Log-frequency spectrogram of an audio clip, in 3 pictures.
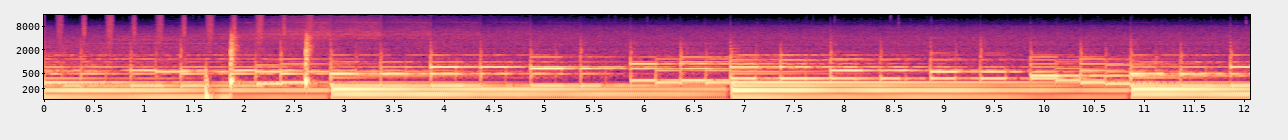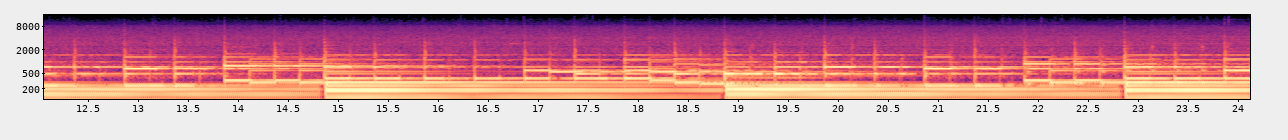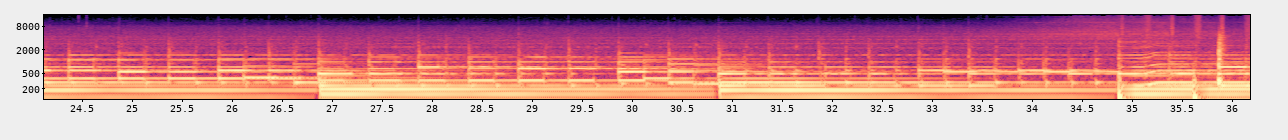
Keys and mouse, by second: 0.0 shift+middle click, 0.7-2.6 drag, 3.0 g, 6.3 shift+middle click, 11.5 click, 18.3-19.7 shift+drag, 20.6 click, 24.1 shift+middle click, 25.5 space, 28.5 space, 29.5 r, 31.9-32.5 drag, 34.2 middle click, 36.0 ctrl+t.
